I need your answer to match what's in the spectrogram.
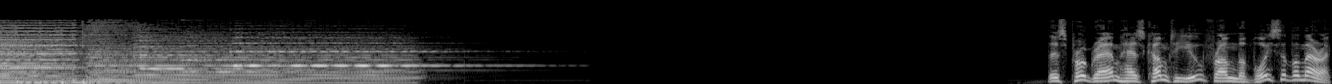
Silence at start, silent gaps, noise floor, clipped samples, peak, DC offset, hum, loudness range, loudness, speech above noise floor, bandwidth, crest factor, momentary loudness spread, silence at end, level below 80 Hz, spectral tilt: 0 s; none; -89 dBFS; under 0.1%; -4 dBFS; under 0.1%; 60 Hz at -70 dBFS; 10 LU; -20 LUFS; 70 dB; 8.8 kHz; 20 dB; 7 LU; 0 s; -38 dBFS; -5.5 dB/octave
